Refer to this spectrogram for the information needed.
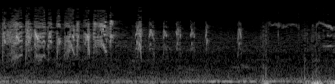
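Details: Crimson sunbird, locally called sogok ontong, singing in kemrecet style: a quick burst of high, thin twittering notes opens the recording, then thins into scattered sharp chips and a short high whistle near the end.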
